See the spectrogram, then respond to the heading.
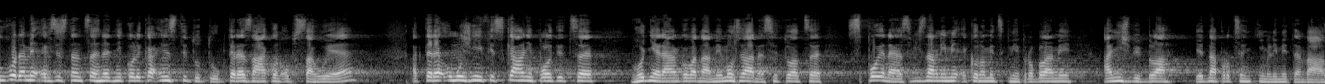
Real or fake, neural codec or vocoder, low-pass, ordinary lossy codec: real; none; 14.4 kHz; MP3, 48 kbps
